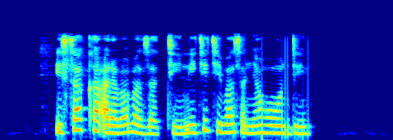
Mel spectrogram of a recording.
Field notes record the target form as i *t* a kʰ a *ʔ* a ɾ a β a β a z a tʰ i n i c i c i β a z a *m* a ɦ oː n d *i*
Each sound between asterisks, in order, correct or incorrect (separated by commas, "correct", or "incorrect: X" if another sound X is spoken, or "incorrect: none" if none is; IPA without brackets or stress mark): incorrect: s, correct, incorrect: ɲ, correct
